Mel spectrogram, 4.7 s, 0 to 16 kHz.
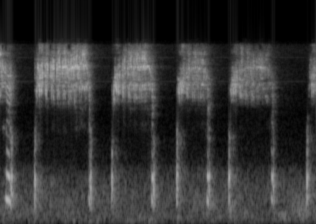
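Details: Nestling black storks begging while fed in an oak nest in Poland on 11 August 2017. Rasping, breathy hisses come in a rapid series of five, separated by short gaps, with clicky edges.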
